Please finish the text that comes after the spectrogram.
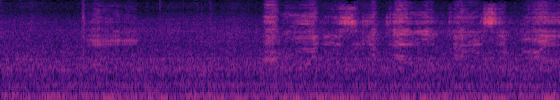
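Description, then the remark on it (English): Steady, heavy low-end rumble of road noise from inside a moving car, loud and continuous throughout, with faint muffled voices barely audible beneath it. “Yeah, if we just stop talking, it's pretty loud by itself.”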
